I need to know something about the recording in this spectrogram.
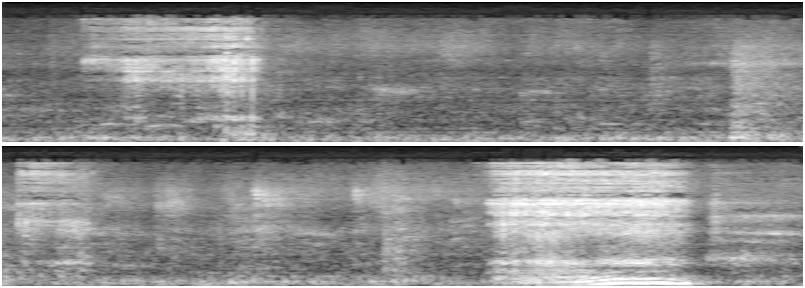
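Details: Person snoring during sleep: low, rumbling snores recur every few seconds, the last one louder and rattling, against quiet room noise; snoring.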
